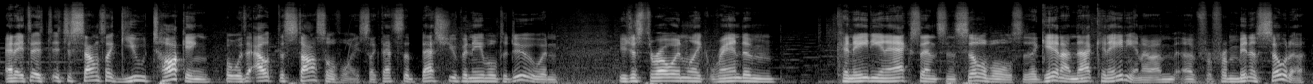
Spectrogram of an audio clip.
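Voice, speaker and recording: A loud, grumpy sidekick, played by a man in an improvised comic bit, complaining in exasperated bursts with a bright, forceful edge to the voice. Faint game music plays behind him. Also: on the high side, normal speed.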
